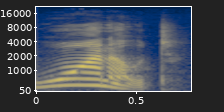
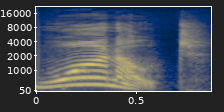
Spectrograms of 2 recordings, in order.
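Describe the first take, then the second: Both takes have the same delivery.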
